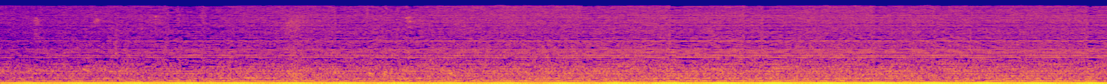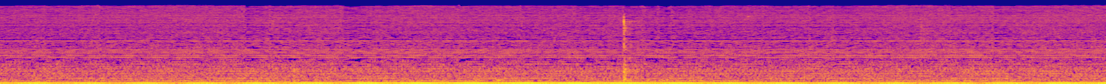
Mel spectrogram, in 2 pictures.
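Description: Steady, low electrical mains hum in the sound system's audio feed, with fainter higher hum tones above it. A single faint click comes about two-thirds of the way through.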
